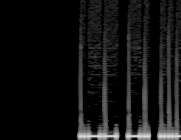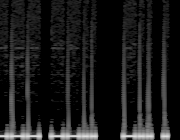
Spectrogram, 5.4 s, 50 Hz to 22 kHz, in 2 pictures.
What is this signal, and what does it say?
Morse code, heard as a keyed tone, about 21 wpm, 700 Hz. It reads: WN2Z DE
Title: USA Callsign DE Callsign - 4 Characters - 20wpm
